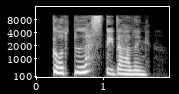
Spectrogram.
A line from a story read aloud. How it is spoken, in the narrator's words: I cried, forgetting instantaneously my foolish fears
